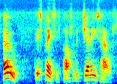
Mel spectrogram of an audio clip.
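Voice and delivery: high, cheerful monkey; chirpy host monkey. Acted. Monkey welcoming Mike with potato hands.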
